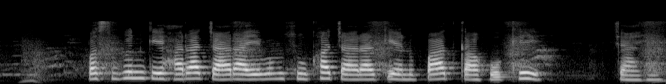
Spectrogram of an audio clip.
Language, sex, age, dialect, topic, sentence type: Bhojpuri, female, 25-30, Northern, agriculture, question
